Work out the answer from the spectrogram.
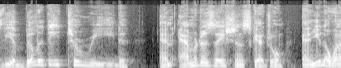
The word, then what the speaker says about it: amortization: Why is because the ability to read an amortization schedule.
